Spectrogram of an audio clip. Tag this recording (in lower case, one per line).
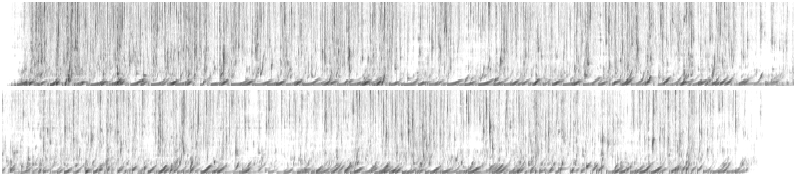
gurgling
water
